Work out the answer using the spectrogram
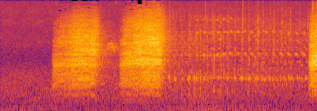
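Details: Ibis flock browsing and grooming in a ploughed meadow in warm afternoon sun; two loud, harsh, rasping squawks about half a second each, a pause, then a third squawk beginning at the end, over faint background hiss.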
